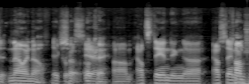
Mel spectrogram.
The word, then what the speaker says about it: Icarus: I always want to know how they pronounce it. Now I know. Icarus, So, yeah.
